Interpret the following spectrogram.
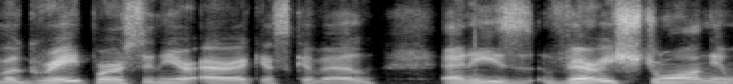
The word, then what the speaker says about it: Esquivel: I just, Esquivel. say it again. Esquivel. Am I Esquivel. pronouncing that right? Am I doing good? Yeah, that's pretty close. Yeah, it's Esquivel. Yeah. Okay. Esquivel.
